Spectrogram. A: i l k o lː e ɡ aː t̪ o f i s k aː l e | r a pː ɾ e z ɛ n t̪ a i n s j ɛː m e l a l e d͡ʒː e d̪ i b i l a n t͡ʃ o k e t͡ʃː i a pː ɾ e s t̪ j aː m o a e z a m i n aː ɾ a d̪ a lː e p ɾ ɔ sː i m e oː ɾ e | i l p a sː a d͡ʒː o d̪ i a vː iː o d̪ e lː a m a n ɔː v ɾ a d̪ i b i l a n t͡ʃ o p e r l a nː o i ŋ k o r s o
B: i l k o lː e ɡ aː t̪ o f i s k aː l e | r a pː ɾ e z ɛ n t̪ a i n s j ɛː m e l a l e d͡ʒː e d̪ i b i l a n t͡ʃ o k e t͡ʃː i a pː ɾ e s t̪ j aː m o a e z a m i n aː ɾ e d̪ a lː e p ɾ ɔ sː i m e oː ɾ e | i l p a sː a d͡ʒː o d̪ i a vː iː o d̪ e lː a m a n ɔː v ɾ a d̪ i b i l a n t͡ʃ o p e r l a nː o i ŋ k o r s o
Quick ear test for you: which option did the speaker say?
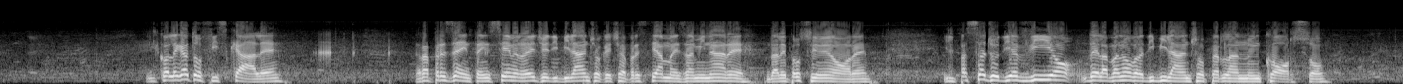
B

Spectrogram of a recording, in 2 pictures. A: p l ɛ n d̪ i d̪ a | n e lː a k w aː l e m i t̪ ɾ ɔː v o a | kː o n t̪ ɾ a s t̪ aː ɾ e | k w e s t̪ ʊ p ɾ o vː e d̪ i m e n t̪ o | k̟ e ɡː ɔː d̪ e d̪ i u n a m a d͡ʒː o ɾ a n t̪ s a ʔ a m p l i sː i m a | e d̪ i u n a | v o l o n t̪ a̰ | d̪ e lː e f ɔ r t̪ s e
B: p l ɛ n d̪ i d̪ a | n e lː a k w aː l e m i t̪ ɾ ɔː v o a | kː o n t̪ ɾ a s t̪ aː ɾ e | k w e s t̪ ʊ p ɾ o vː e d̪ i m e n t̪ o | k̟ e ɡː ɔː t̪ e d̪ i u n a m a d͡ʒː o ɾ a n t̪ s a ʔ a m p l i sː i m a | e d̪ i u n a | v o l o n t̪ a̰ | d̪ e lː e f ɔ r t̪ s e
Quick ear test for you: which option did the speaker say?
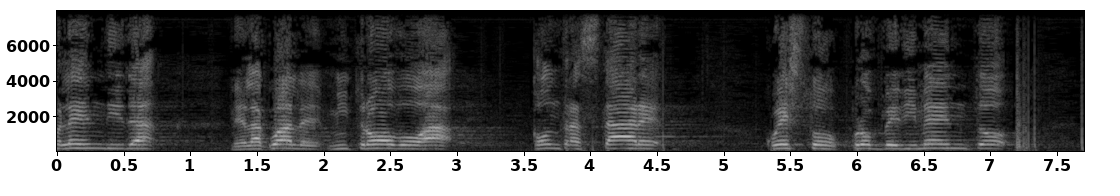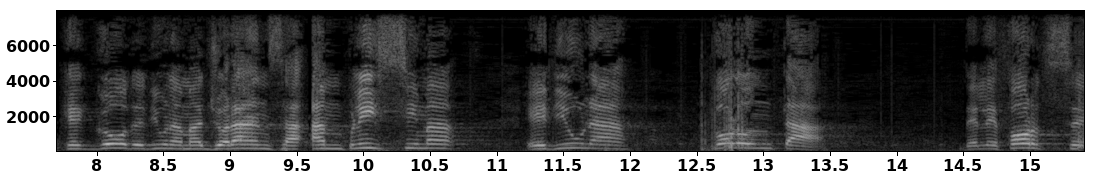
A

